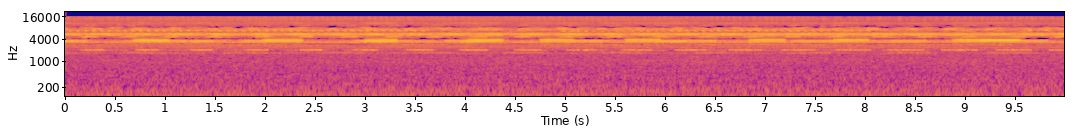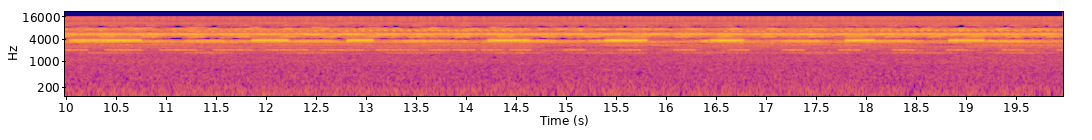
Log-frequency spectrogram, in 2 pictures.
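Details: Gentle chirping of crickets at evening in a serene park: dense, high-pitched stridulation with faint rhythmic pulses, several insects calling together over steady background hiss.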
